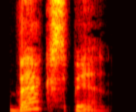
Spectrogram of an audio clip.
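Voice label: "backspin", British English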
